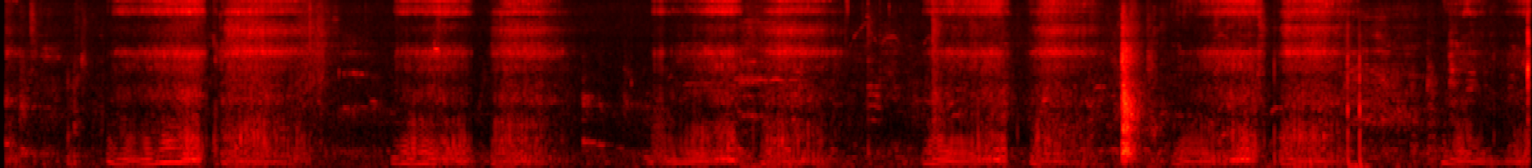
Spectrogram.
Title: snores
